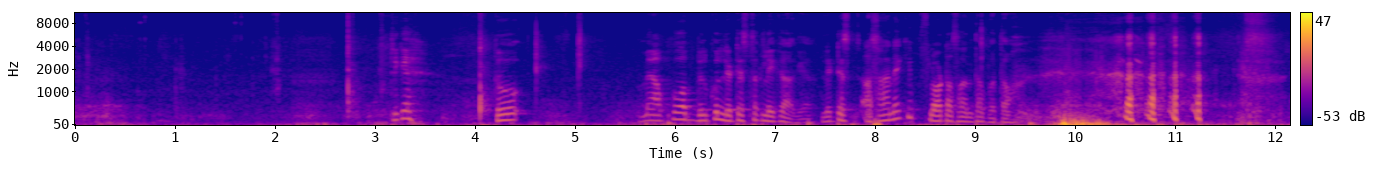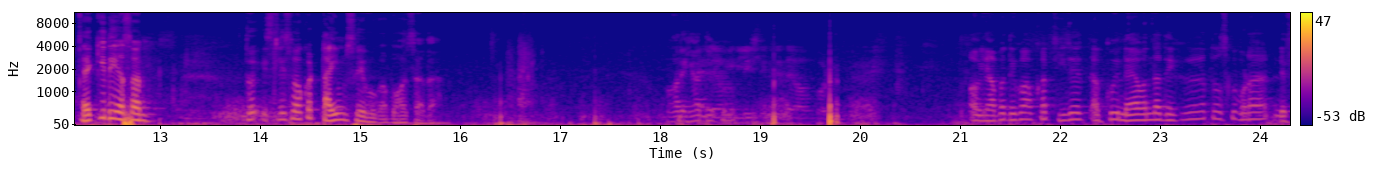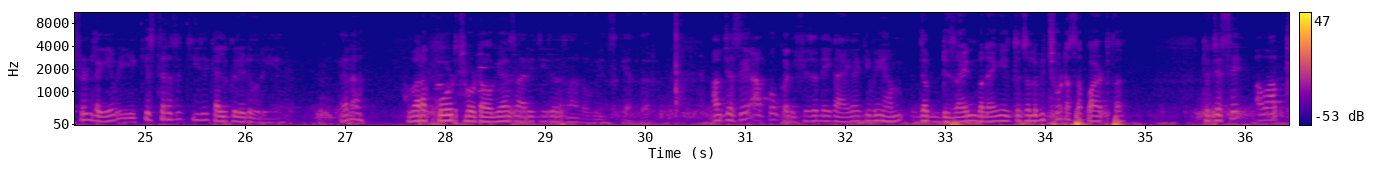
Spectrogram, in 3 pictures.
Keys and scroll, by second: 0.0 alt+Tab.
